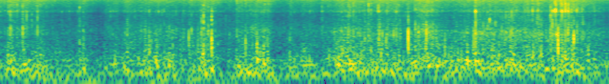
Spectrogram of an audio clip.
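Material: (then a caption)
Faux fur. A large, soft, grey faux fur pillow with soft filling is scratched and kneaded with fingertips and short nails. The result is a quiet, continuous crackly rustling, like light rain on a surface, with faint sharper ticks scattered through it.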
